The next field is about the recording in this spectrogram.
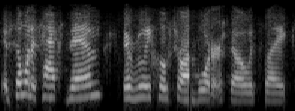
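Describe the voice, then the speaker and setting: A woman's voice: mid-range voice, expressive, normal speed, no echo. Woman co-hosting over a thin phone-like line. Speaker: talk radio co-host. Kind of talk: casual chat and banter. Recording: thin, tinny phone-line radio sound.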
